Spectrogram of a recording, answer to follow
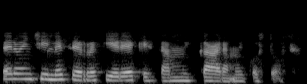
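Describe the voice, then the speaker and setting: A woman's voice: mid-range voice, expressive, a little fast. Peruvian provincial accent, woman teacher, patient and explanatory, talks straight to students, tinny phone-quality sound. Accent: Peruvian provincial Spanish. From Peru. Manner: patient, explanatory, often restarts and addresses students directly. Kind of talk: recorded class explanation.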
